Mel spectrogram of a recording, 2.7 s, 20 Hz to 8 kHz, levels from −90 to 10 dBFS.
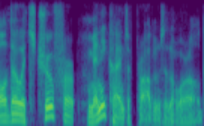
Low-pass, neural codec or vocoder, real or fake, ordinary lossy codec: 7.2 kHz; autoencoder, 48 kHz, 32 numbers a frame, DAC-VAE, trained on Japanese speech; fake; Opus, 24 kbps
